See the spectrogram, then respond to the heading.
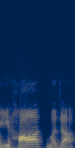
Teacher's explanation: this is an example where dirgha sound is there, conjunct is there, dvitva is not happening. Only when a hasva sound, short sound is there, that time only that dvitva will happen.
